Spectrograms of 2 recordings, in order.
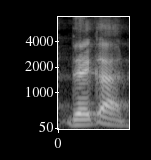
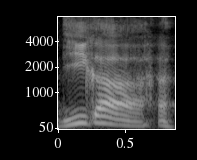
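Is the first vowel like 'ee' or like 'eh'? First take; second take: eh; ee. First: The first vowel sounds like 'eh'. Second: The first vowel sounds like 'ee'. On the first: This is how we usually say it. "우리는 이렇게 발음을 하지만은" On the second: This is how entertainers usually say it. "보통 연예인들은 이것을 니라고 하죠"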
